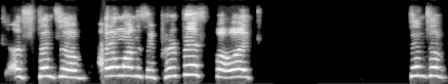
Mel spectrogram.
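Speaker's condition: Cerebral palsy; about 26 years since diagnosis

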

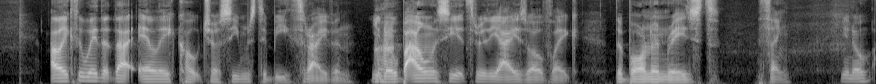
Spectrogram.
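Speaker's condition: No condition

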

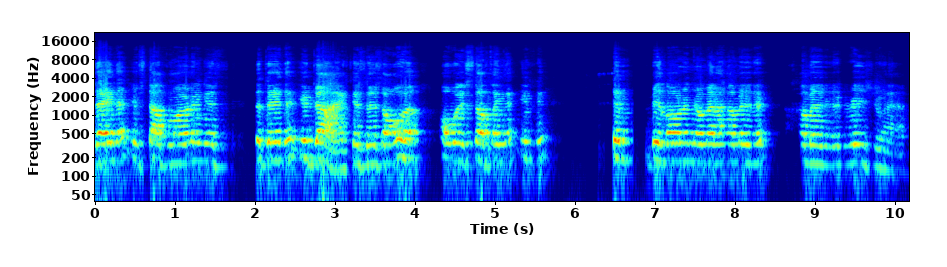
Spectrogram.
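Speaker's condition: Cerebral palsy; cerebral palsy since birth

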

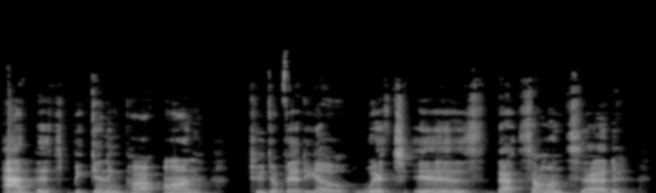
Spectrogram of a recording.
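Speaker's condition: Cerebral palsy; affects speech a bit

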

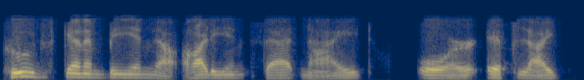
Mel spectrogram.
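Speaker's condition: Speech impediment; uncoordinated movement, cannot perform roadside sobriety test; mistaken for intoxication by bartenders and police

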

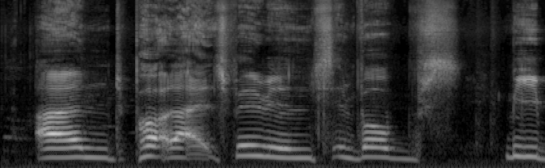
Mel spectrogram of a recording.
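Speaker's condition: Cerebral palsy; wheelchair user

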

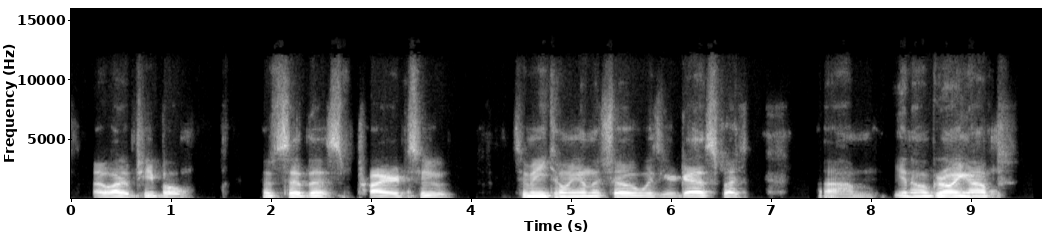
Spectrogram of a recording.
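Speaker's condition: Cerebral palsy; power chair

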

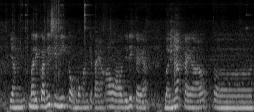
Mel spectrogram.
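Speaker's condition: No condition

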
